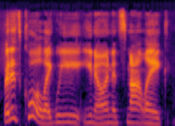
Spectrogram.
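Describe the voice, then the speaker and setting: A woman's voice: mid-range voice, animated, moderate pace, a bit bright, smooth. A woman in her forties chatting casually and candidly as a podcast co-host, swearing freely. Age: 40s. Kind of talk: casual chat.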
